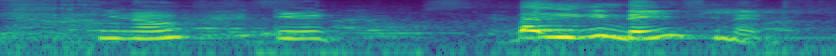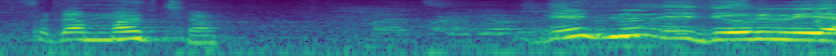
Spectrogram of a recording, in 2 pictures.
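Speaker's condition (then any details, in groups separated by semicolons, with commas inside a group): Cerebral palsy; acquired, not from birth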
